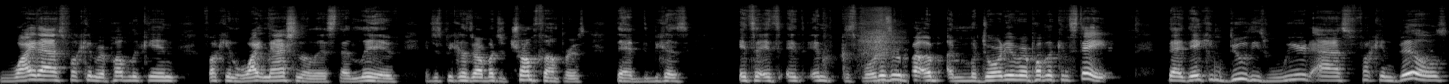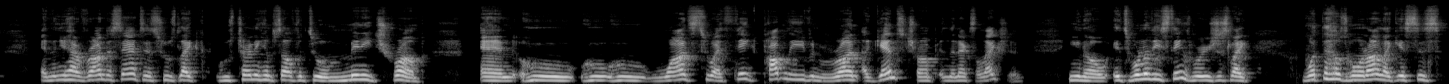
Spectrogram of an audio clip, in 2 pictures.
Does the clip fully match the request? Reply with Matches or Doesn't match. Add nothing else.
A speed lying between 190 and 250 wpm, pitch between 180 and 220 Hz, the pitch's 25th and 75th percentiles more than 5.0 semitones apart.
Doesn't match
